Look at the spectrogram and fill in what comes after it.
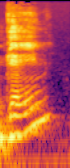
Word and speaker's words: Gein: I say Gein, because to me, E-I is pronounced A, like neighbor and way.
